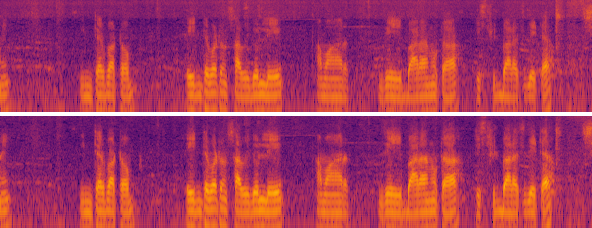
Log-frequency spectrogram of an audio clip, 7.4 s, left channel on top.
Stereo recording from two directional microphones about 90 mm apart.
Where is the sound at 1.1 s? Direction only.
30° right (ahead or behind).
